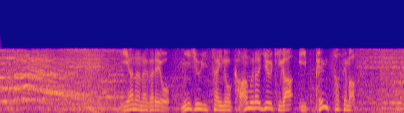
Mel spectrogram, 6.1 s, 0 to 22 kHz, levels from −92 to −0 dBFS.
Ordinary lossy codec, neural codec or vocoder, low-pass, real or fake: none; none; 3.6 kHz; real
